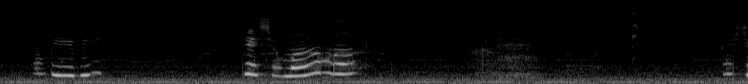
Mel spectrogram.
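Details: Cat meowing: a short bent meow early on, then a longer wavering, drawn-out meow with rising and falling pitch, and a brief one at the end, over a steady low hum with a soft rustle between calls.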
